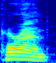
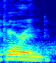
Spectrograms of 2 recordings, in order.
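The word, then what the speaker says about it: Clorinde: Chlorand, that's how you pronounce it. The French version of pronouncing it, Chlorand. I mean, that's how they pronounce it on the English stream, so I'm just sticking with it because that's the only one I can use. I'm not gonna say Chlorind, because that is not French.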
